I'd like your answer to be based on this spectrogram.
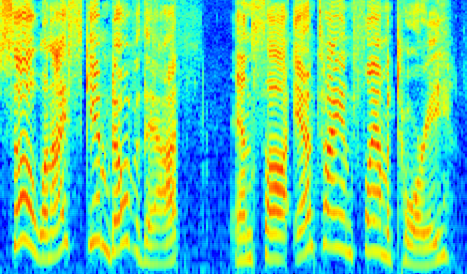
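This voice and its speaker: Over noticeable background noise, a woman speaks at a fairly slow pace in a raised, projected voice, high in pitch with very wide pitch swings. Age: 50s. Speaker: radio show guest. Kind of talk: casual chat.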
